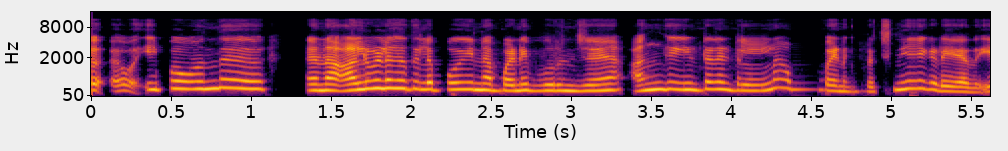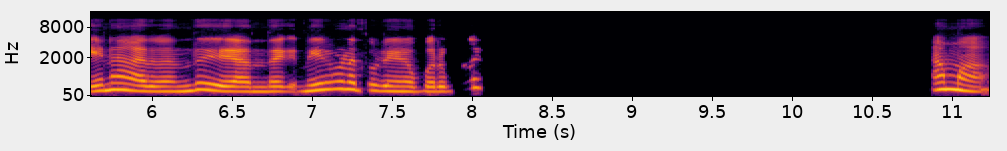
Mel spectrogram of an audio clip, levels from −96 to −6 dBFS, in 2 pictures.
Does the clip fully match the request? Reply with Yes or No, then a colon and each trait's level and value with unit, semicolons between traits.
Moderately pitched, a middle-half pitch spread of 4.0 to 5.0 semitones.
No: very high, 270 Hz; average, 4.3 semitones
